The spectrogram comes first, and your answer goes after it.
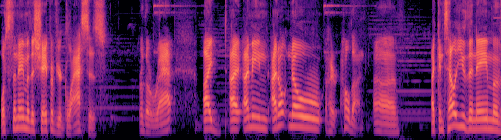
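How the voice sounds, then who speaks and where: Music plays behind a man with an American accent. He speaks at a moderate pace, with long, frequent pauses. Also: fairly high pitch for a man. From Washington state, United States. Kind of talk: casual.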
